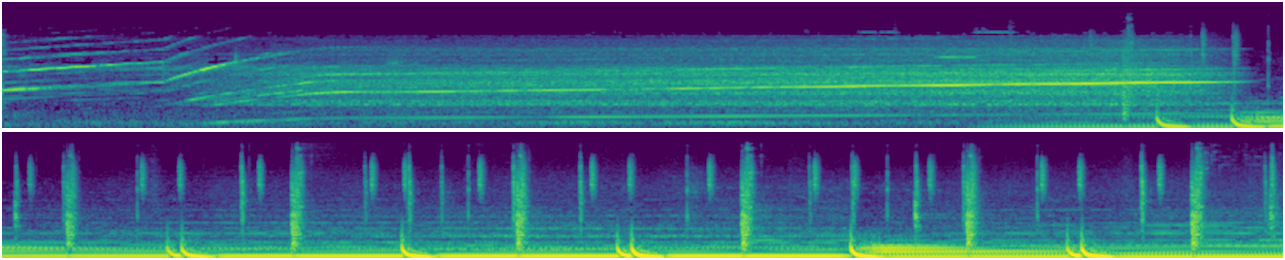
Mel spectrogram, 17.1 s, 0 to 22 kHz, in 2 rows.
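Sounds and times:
hair straightener fan whining: 0.0s - 8.4s
music: 6.8s - 17.0s.

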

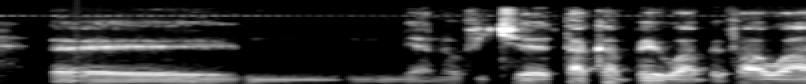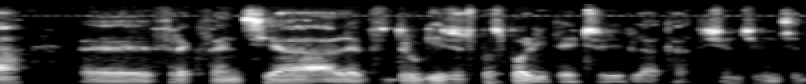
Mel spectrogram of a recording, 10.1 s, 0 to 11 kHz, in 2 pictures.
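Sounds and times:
man's drawn-out hesitation sound: 0.0s - 10.0s.

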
